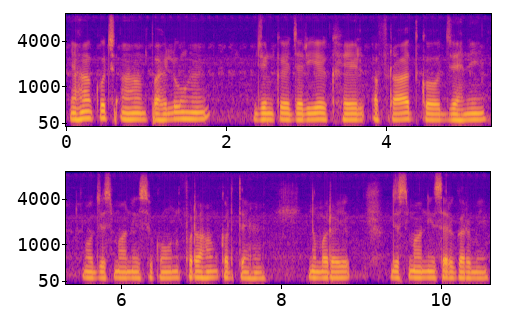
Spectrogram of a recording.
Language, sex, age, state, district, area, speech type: Urdu, male, 18-30, Uttar Pradesh, Balrampur, rural, spontaneous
